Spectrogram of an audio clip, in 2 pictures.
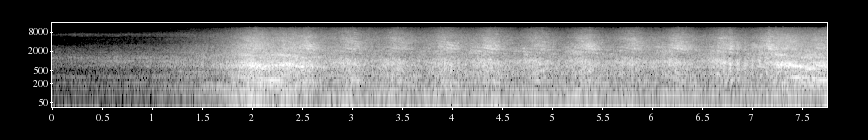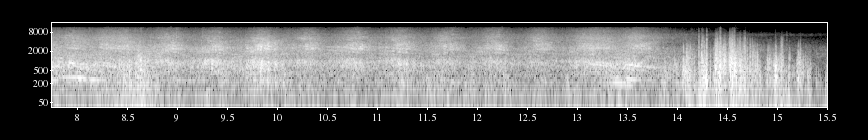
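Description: TGV high-speed train passing close by at speed: a rushing sound that builds over about two seconds, with an even clatter of wheels on the track at nearly three beats a second. It stops sharply as the last car passes, and gusts of wake wind then buffet the microphone.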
